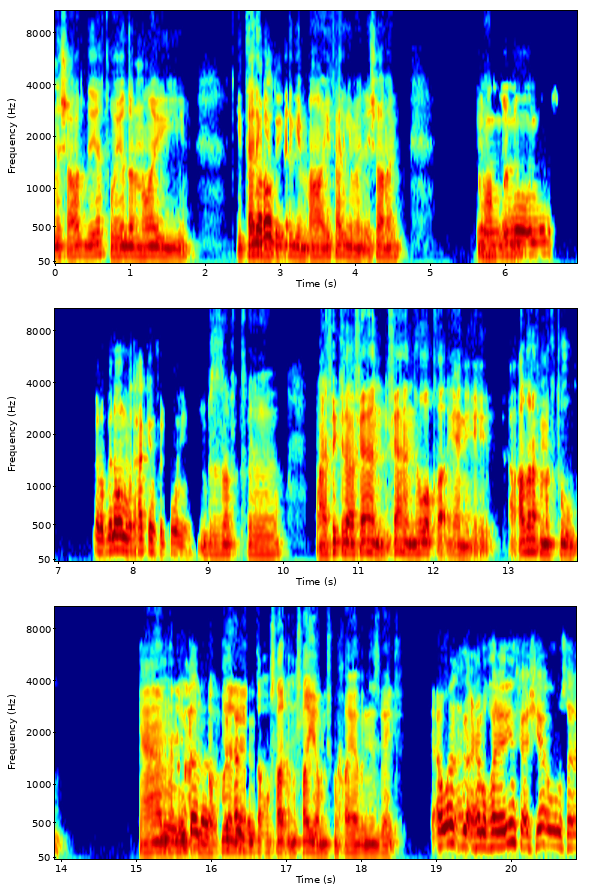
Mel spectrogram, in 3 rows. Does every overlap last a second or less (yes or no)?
no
